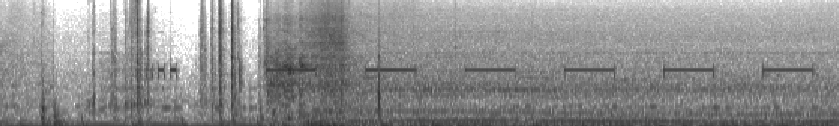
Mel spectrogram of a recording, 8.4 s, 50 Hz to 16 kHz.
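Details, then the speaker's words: 2001 Acura TL after an idle air control valve fix for P0505: the starter cranks briefly, then the engine catches and settles into a steady idle with a chime beeping; rpm back to normal, no misfire, check-engine light off. "perfect so there it is that was a simple solution simple fix for this 2001 Acura TL"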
